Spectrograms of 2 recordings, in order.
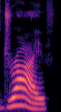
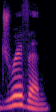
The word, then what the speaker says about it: driven: risen write wrote written notice that the sound of the I changes from the present to the past participle the present is drive and the past participle is not driv but driven subgroup three verbs ending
